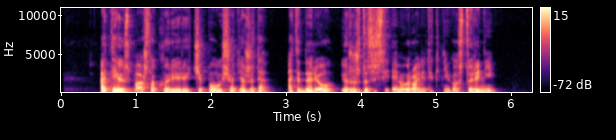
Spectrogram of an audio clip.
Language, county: Lithuanian, Alytus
